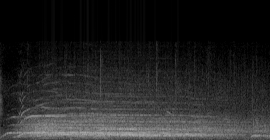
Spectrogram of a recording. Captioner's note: audience cheering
